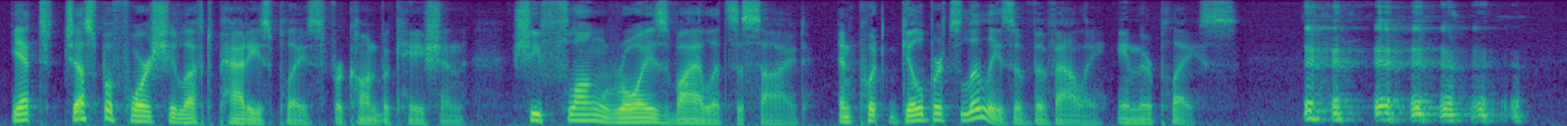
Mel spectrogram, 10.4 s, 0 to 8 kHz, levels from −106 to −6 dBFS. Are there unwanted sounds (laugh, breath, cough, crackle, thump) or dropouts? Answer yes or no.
yes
